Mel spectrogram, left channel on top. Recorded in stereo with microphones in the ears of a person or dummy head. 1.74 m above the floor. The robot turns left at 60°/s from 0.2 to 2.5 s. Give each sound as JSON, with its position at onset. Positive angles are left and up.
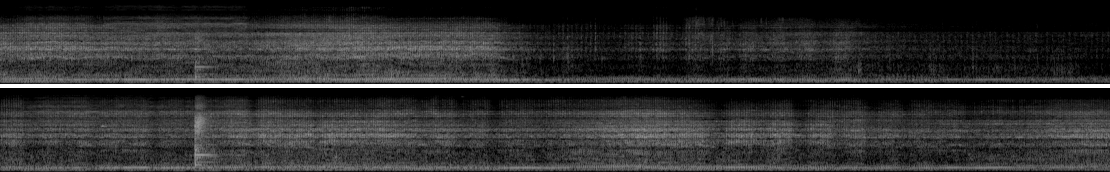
{"t": 1.9, "sound": "a snare drum", "side_deg": -60}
